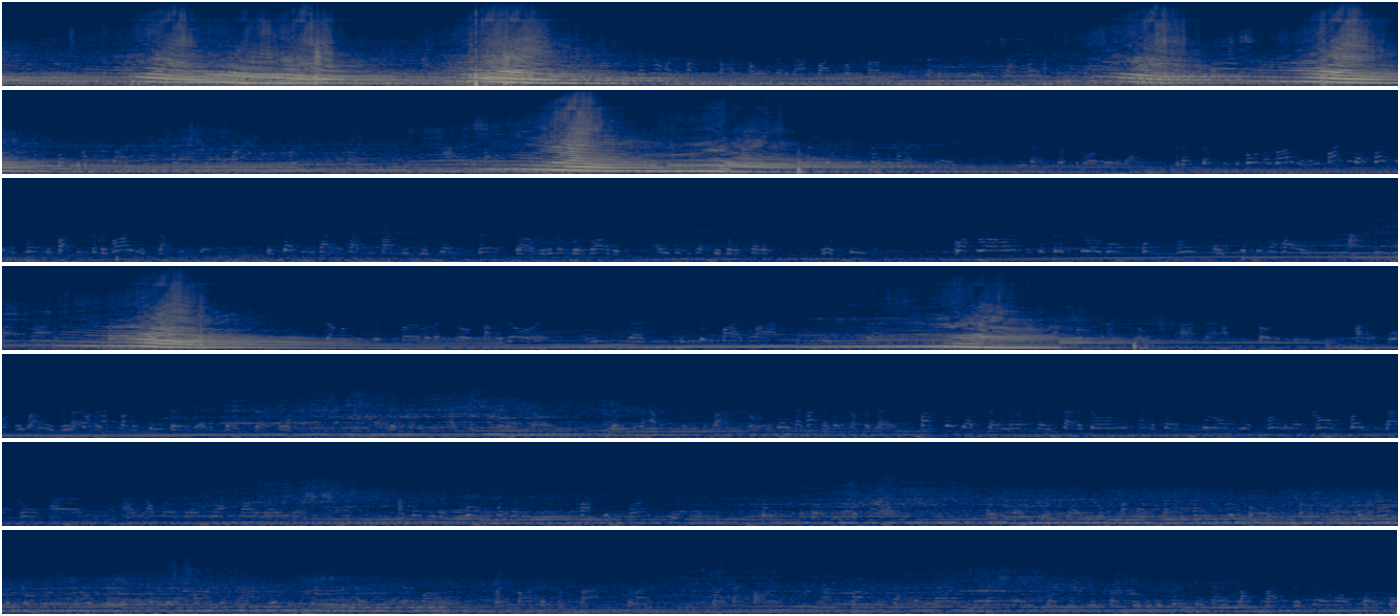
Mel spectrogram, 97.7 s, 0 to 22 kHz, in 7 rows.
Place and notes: Silverstone Circuit, Towcester, UK - british motorcycle grand prix 2021 ... moto grand prix ...
moto grand prix free practice one ... maggotts ... olympus ls 14 integral mics ...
